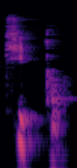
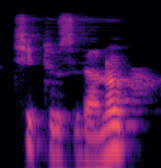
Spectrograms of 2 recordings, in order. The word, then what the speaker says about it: 티투스: 딱 주님이 말씀을 선포하고 40년이 되는 그 해에 정확히 역사적으로 AD 70년에 로마의 그 장군이었다가 나중에 황제가 되는 티토, 그대로 발음하자면 라틴어로 발음하면 티투스라는 황제가 등장해가지고요.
